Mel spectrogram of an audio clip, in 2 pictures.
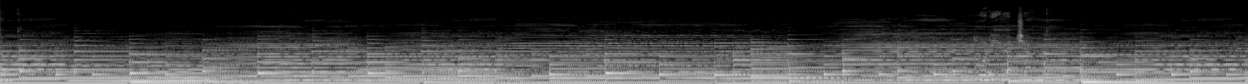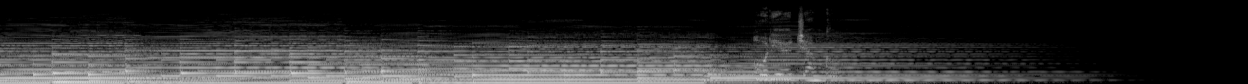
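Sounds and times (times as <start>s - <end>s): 
sad inspiring piano music: 0.0s - 23.3s.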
